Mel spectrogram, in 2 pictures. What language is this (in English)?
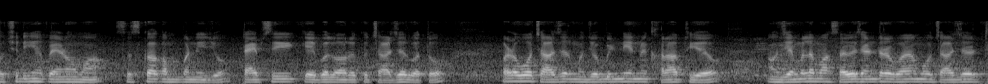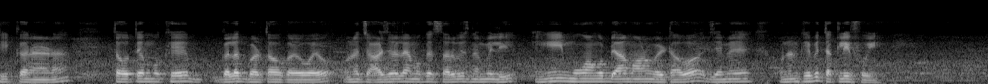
Sindhi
